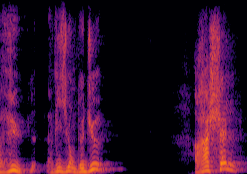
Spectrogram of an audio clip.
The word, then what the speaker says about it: Rachel: Rachel, Rash, au lieu de dire Ras, ils disent Rash. Le S, ils le prononcent en Che.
